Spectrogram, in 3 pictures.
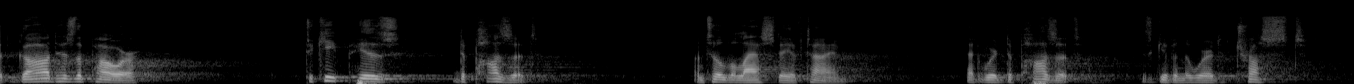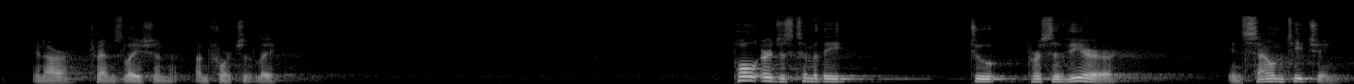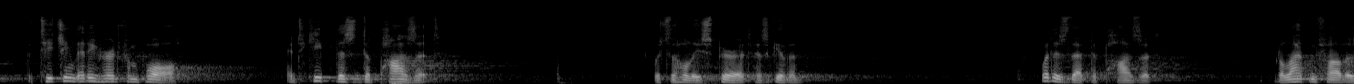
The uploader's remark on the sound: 6:30 a.m. OF Mass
